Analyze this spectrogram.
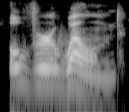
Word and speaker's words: overwhelmed: And your last one here is overwhelmed. Okay, give me a good V into a W.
